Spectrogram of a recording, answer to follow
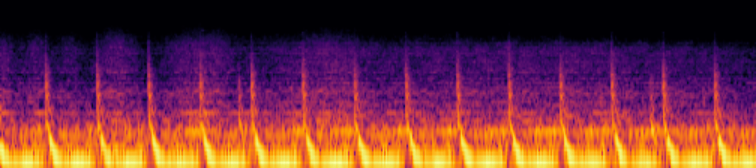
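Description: Techno music: a four-on-the-floor kick drum at about two and a half beats a second over a sustained bass line, with the treble narrowing toward the end.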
